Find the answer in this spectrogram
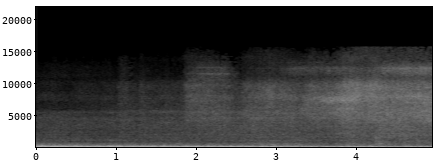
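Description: Regional express train running, heard from inside the passenger carriage: a steady low rumble and hum, with a hiss that grows louder near the end.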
